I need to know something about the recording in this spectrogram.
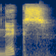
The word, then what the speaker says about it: Nicks: in my brain iam Hakeem Nicks rhymes with mix thing brawling kind of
